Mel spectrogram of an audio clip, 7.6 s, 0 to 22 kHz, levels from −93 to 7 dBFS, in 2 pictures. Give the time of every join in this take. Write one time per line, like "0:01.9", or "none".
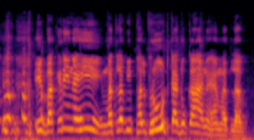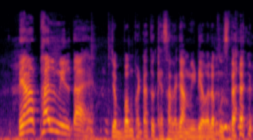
0:05.4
